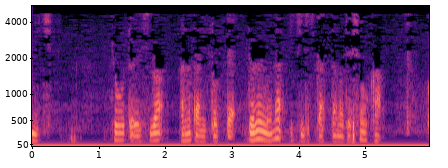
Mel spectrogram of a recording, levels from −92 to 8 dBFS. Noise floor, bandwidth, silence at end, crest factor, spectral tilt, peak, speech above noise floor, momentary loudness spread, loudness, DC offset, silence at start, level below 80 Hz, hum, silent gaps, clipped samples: -48 dBFS; 4.9 kHz; 0 s; 20 dB; -10.5 dB/octave; -2 dBFS; 29 dB; 21 LU; -20 LUFS; 8%; 0 s; -54 dBFS; none; none; under 0.1%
